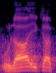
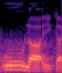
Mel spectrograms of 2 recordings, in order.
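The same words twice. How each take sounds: First: The first vowel is short, with no waw sound. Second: The first vowel is drawn out with a waw sound. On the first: The speaker calls it right. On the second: The speaker calls it wrong.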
